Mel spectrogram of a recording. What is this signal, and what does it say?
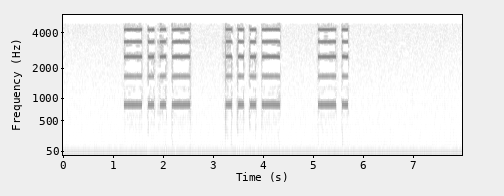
Morse code, heard as a keyed tone, about 10 wpm, spaced as for 7 wpm, 840 Hz. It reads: XVN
